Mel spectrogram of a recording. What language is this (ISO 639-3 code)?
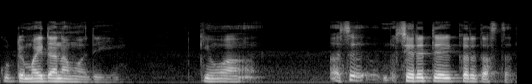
mar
